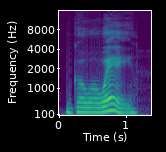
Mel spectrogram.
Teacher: if a word ends in O, your lips are going to be in the forward position, so a W quite naturally leads into the next vowel sound, go away. You don't want to say go away and break the undercurrent of your voice.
